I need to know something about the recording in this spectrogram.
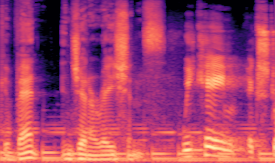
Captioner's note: soundbite of archived recording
